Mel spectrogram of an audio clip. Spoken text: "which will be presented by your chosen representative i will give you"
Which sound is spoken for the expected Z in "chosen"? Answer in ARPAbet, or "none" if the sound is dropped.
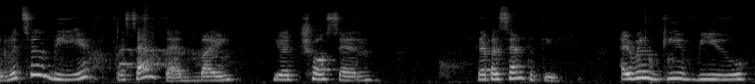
S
